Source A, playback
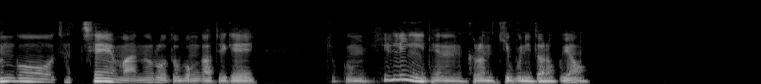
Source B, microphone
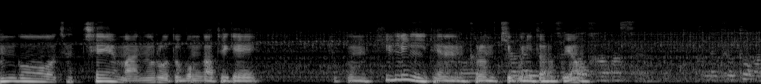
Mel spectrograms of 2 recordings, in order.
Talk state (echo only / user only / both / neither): both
